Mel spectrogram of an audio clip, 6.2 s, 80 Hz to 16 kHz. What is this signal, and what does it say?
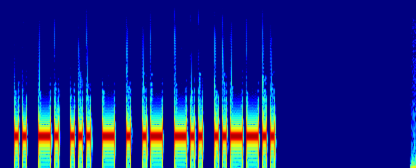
Morse code, heard as a keyed tone, about 21 wpm, 700 Hz. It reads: INSTEAD?
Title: Sentences from Top 1000 Words - Review Part 4 - 20wpm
